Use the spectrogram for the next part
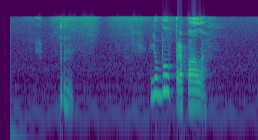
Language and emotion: Russian, sad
